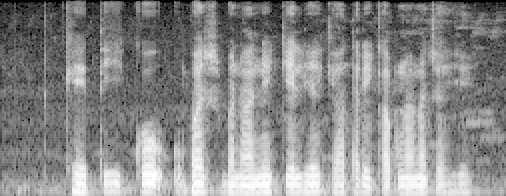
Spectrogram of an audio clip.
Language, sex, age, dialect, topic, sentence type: Hindi, male, 25-30, Awadhi Bundeli, agriculture, question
